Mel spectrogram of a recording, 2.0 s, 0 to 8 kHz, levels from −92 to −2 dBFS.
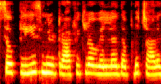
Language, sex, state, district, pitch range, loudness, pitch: Telugu, female, Karnataka, Bellary, 245-280 Hz, -16 LUFS, 270 Hz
